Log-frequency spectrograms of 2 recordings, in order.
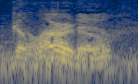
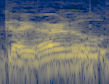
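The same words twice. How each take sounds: First: The name is pronounced the Italian way. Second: The name is pronounced the Latino way. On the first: The player is Italian.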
